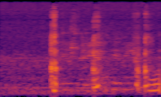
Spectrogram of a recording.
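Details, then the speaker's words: A person, who often gets hiccups: three short, abrupt voiced catches about half a second apart in a quiet room; repeated hiccups. "how do you always get the hiccups? Huh? You always have them."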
